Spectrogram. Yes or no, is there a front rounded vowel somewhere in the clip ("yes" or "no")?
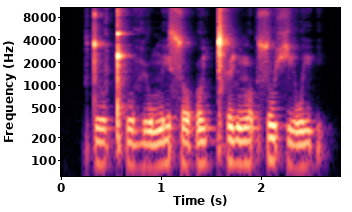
no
